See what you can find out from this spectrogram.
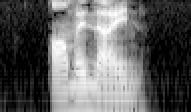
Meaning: all, entire
- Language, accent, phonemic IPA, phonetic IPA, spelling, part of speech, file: Armenian, Eastern Armenian, /ɑmeˈnɑjn/, [ɑmenɑ́jn], ամենայն, pronoun, Hy-ամենայն.ogg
